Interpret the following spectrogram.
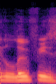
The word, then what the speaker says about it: Luffy: know you don't care but try to say Luffy's name properly it's pronounced Luffy uh have a good day I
